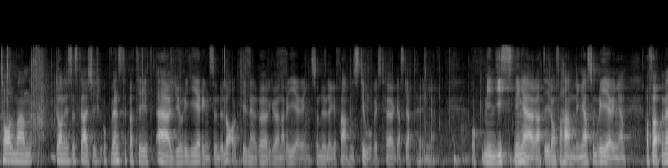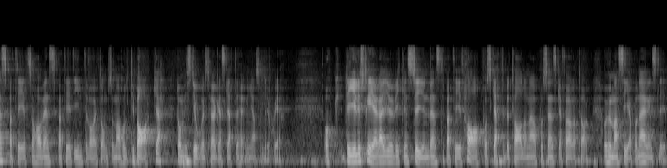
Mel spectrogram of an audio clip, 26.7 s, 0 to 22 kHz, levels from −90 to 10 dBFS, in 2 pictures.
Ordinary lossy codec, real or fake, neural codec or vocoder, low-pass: none; real; none; none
